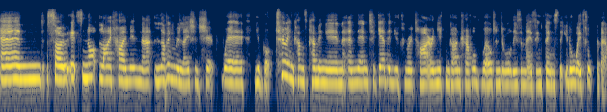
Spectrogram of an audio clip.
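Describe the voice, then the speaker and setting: A woman's fairly high voice at a moderate pace with hardly any pauses, fairly even intonation, and an ordinary speaking voice. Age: 60s. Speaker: vlogger. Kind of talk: casual monologue. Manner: conversational.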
